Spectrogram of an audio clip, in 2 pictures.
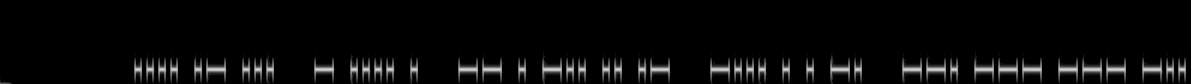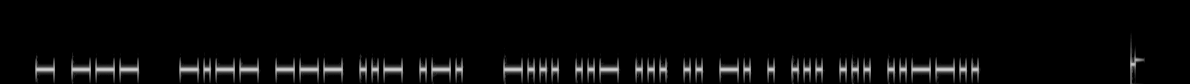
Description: Morse code, heard as a keyed tone, about 20 wpm, 700 Hz. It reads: HAS THE MEDIA BEEN GOOD TO YOUR BUSINESS?
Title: Sentences from Top 1000 Words - Review Part 4 - 20wpm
